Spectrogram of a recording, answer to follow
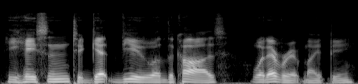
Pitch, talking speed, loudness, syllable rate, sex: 105 Hz, 200 wpm, -19 LUFS, 5.2 syllables/s, male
